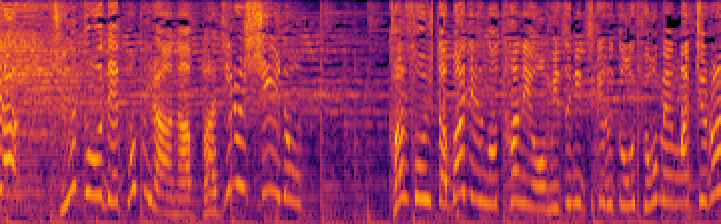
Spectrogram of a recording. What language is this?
Japanese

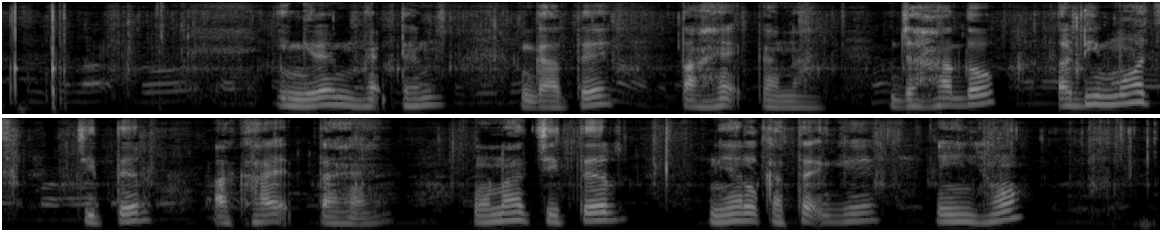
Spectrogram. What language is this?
Santali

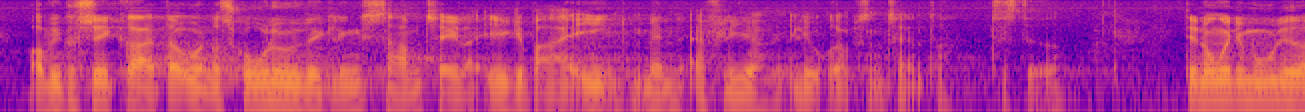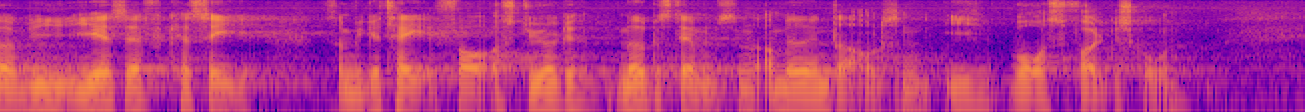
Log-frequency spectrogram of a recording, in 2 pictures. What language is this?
Danish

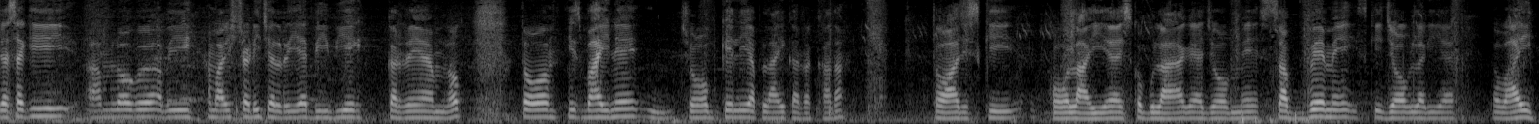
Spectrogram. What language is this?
Hindi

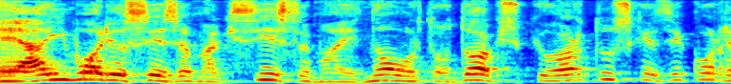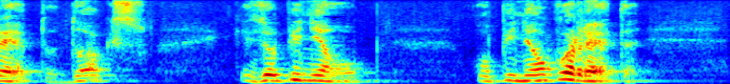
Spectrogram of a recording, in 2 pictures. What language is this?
Portuguese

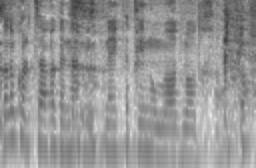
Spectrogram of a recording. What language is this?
Hebrew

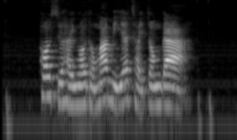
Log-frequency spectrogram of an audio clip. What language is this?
Cantonese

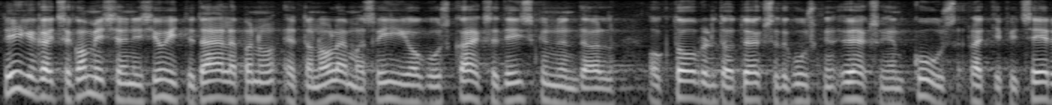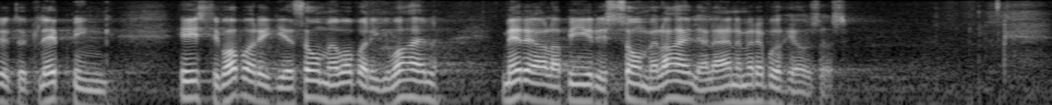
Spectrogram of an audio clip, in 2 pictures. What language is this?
Estonian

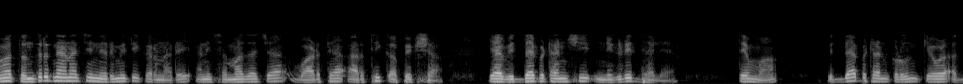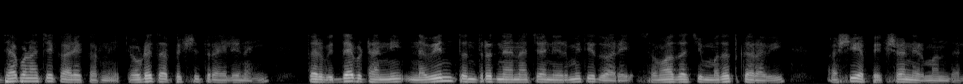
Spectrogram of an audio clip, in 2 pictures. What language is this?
Marathi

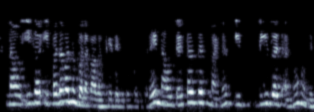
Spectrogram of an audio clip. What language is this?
Kannada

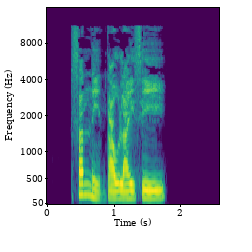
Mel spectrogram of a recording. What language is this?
Cantonese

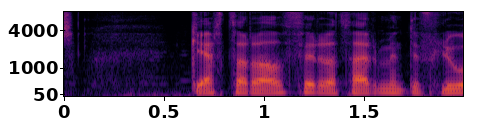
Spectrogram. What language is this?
Icelandic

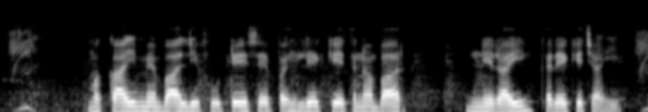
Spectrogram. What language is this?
Bhojpuri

